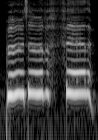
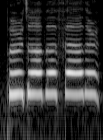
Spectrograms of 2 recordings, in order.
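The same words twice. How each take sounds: First: The F sounds are crisply and strongly articulated. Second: The phrase is flat, with plain F sounds. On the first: The speaker calls it right. "I'm really actually um, articulating those F's" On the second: The speaker calls it wrong. "That's very robotic and straight"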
